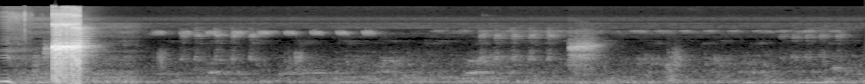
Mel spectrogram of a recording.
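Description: Frog calling: one short, loud call about half a second in and a second, quieter call near six seconds. Faint, high, evenly spaced chirps, about three or four a second, sound between the calls.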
